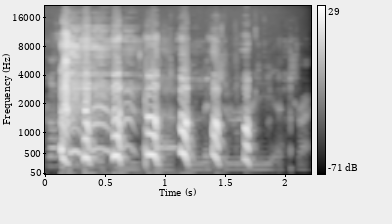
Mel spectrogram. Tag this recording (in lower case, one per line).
laughter
giggle
human voice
